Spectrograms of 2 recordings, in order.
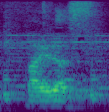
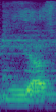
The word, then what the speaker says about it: Midas: Yeah, I mispronounced it Midas when I started buying their games 4 years ago. And then learned, hang on, it's pronounced Midas.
